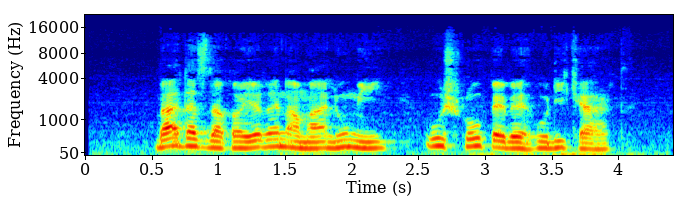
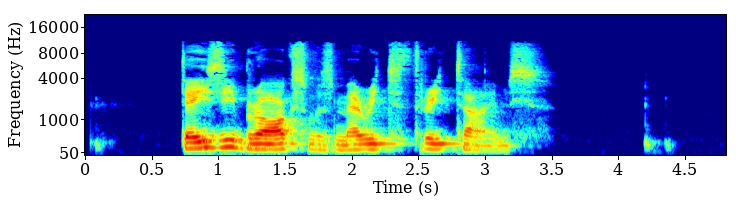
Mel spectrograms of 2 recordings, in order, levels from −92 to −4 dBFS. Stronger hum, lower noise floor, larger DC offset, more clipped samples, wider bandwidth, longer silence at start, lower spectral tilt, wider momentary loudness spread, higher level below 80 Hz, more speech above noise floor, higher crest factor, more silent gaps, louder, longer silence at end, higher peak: neither; second, -53 dBFS vs -84 dBFS; neither; neither; about the same, 12 kHz vs 11 kHz; second, 0.55 s vs 0.75 s; first, -7.5 dB/octave vs -6 dB/octave; second, 8 LU vs 16 LU; first, -50 dBFS vs -58 dBFS; second, 33 dB vs 66 dB; about the same, 18 dB vs 20 dB; neither; about the same, -20 LUFS vs -18 LUFS; second, 0.45 s vs 0.6 s; about the same, -2 dBFS vs 0 dBFS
